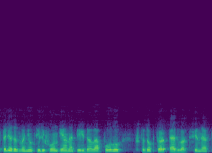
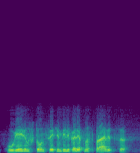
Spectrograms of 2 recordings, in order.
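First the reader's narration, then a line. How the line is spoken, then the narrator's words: Shouted after someone. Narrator (Russian): крикнул ей вслед Пол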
